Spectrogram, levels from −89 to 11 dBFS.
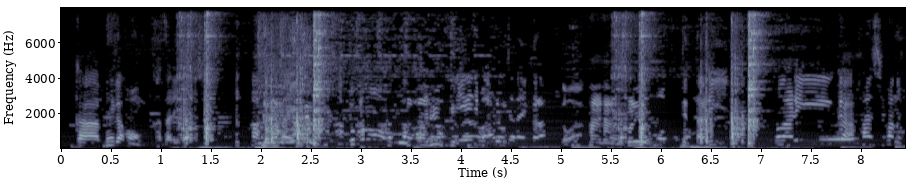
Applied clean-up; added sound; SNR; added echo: classical method spectral subtraction.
